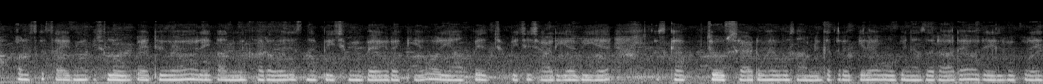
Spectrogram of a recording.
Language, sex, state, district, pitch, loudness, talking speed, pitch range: Bhojpuri, female, Uttar Pradesh, Gorakhpur, 210 Hz, -16 LUFS, 280 wpm, 205-215 Hz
